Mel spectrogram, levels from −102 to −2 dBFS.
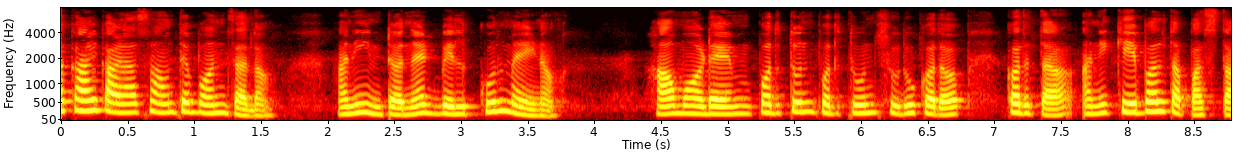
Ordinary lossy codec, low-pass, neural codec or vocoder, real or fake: none; none; none; real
